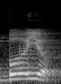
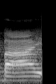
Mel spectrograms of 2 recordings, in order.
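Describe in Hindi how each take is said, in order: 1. यह दो अलग अक्षर-ध्वनियों में बोला जाता है। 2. यह एक सहज अक्षर में बोला जाता है। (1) "बी का फोनिक साउंड क्या होता है ब. वाई का य ब य ऐसे कर देते" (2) "बी वाई बाय"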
